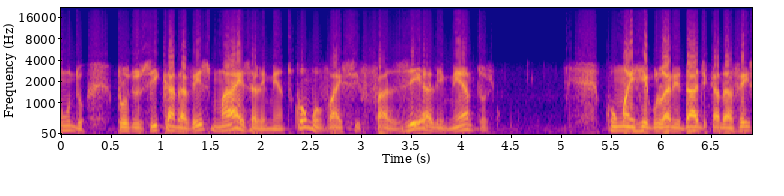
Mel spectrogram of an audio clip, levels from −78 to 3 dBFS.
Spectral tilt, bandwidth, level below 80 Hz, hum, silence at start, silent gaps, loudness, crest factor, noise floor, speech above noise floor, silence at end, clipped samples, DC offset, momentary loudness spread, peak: -4.5 dB/octave; over 20 kHz; -40 dBFS; none; 0 s; none; -14 LUFS; 14 dB; -49 dBFS; 35 dB; 0 s; under 0.1%; under 0.1%; 12 LU; 0 dBFS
